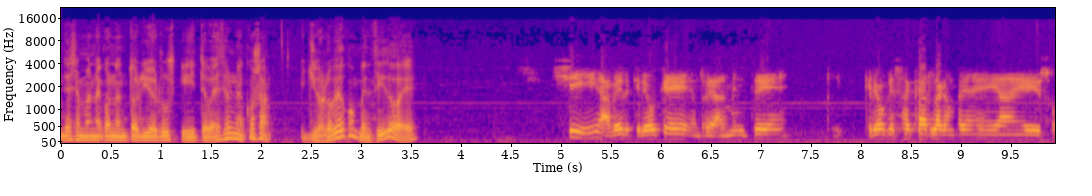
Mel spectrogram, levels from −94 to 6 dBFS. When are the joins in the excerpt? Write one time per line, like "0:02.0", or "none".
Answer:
0:01.2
